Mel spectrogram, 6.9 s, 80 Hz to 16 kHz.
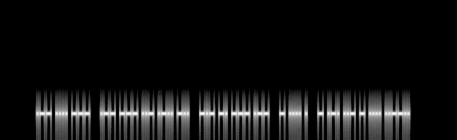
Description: Morse code, heard as a keyed tone, about 50 wpm, 700 Hz. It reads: WHO WOULD KNOW THE TRUTH?
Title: Sentences from Top 800 Words 50wpm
